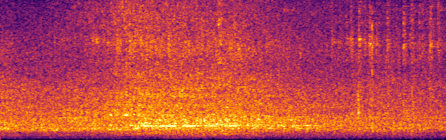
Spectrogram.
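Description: A large truck rumbles past close by, growing louder and then fading.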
